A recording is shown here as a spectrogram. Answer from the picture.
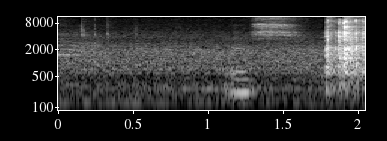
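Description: A short burst of plastic Lego bricks clicking and clattering together near the end.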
